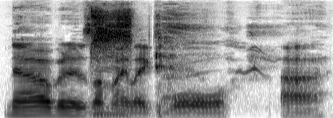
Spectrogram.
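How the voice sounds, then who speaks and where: Slightly low-voiced male podcast co-host. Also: fairly even intonation, normal speed, noisy background. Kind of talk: casual chat.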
